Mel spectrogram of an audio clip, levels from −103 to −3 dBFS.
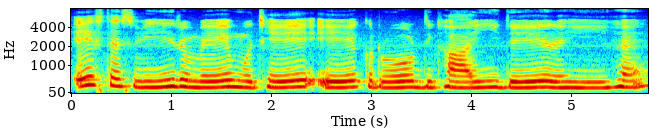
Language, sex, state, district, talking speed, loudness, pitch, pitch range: Hindi, female, Madhya Pradesh, Katni, 105 wpm, -12 LUFS, 220 Hz, 210-235 Hz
